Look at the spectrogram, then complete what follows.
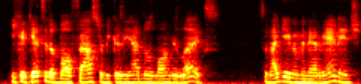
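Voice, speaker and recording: Speaking fairly quickly, a man uses a medium pitch with ordinary pitch variation. His voice is somewhat breathy. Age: 30s. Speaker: business funding consultant. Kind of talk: live audio room talk.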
